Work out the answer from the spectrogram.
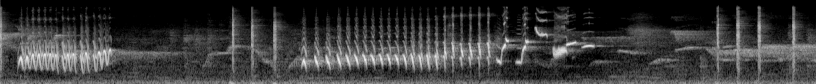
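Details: White-rumped shama, song used as training lure for other shamas. A rapid stuttering trill opens, then scattered clicks, then a long even run of fast rattling notes, followed by harsher buzzy calls.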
